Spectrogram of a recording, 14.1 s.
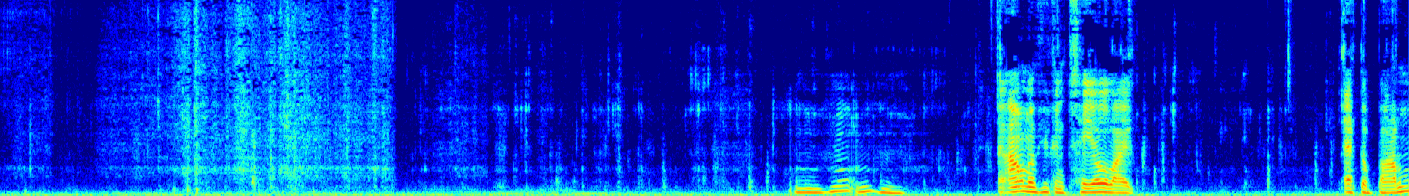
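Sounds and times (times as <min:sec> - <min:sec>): chewing fried chicken: 0:03.2 - 0:14.0.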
